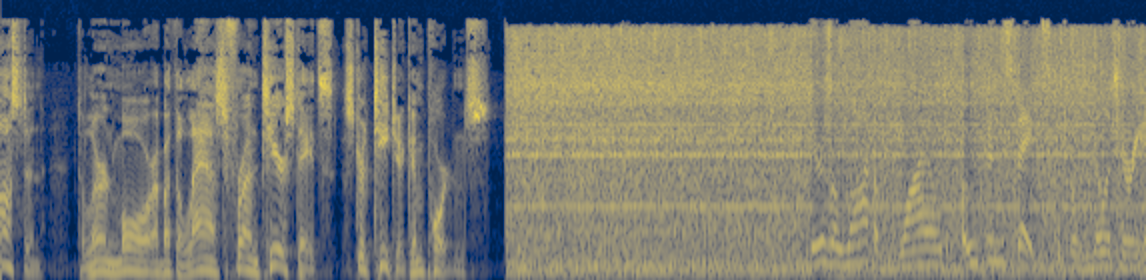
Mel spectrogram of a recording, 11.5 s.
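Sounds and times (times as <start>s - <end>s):
speech: 0.0s - 4.9s, 8.1s - 11.4s
helicopter flying over Alaska: 5.0s - 11.4s.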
